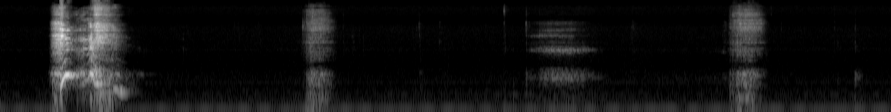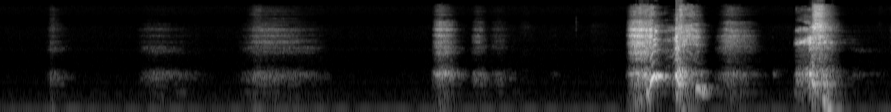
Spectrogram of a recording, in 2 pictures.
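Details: Repeated forceful sneezes with quieter, stifled holdback attempts between them in a quiet room, from an adult with relentless allergies, recorded on request while trying to hold sneezes back.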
